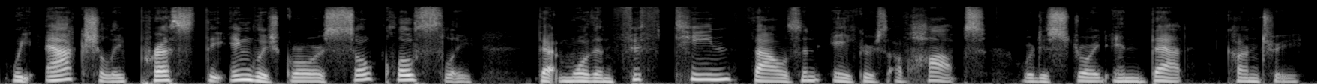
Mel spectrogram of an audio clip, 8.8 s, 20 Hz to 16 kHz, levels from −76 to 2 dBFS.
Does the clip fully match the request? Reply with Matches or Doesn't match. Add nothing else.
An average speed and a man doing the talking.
Doesn't match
